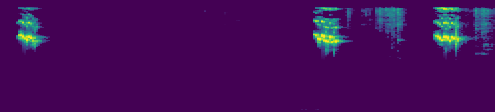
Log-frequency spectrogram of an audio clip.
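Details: Pet budgerigars indoors, recorded to get other budgies singing; three loud harsh chirps, one early then two close together after a long pause, with faint rustling and room hum.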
